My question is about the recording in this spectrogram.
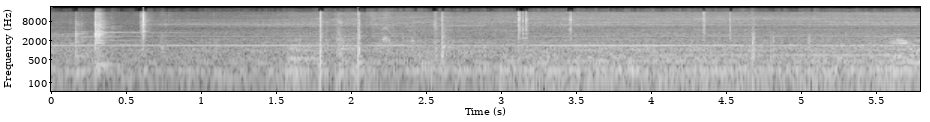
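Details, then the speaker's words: American Standard gas furnace: inducer running, hot surface igniter heats, gas valve clicks, then soft rising whoosh over inducer hum as burners light; normal burner ignition. "here's the inducer looks like our hsi is getting ready to kick you should hear the click click the gas valve"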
